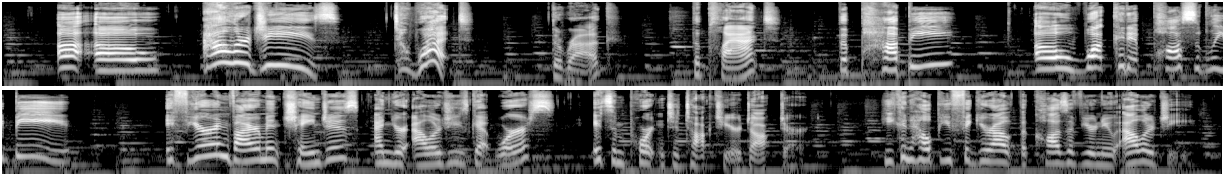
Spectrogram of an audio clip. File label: female english canadian neutral north american accent corporate; zyrtec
